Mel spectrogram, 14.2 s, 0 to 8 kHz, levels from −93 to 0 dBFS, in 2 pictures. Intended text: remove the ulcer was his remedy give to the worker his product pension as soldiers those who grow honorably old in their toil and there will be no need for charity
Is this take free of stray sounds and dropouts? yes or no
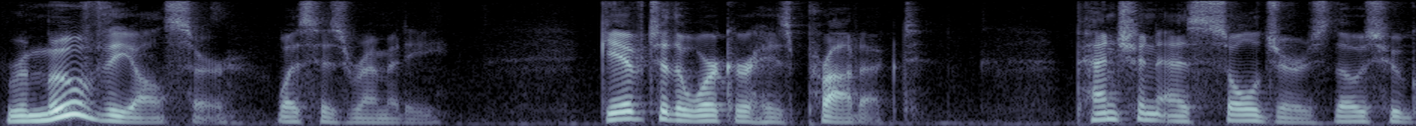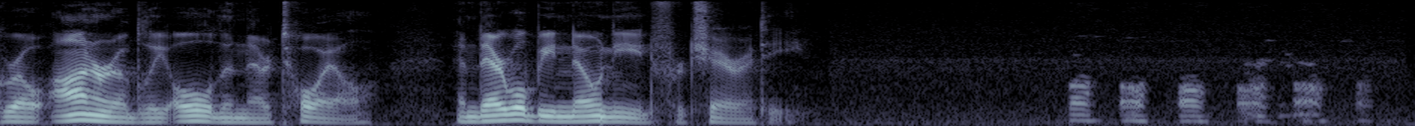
no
